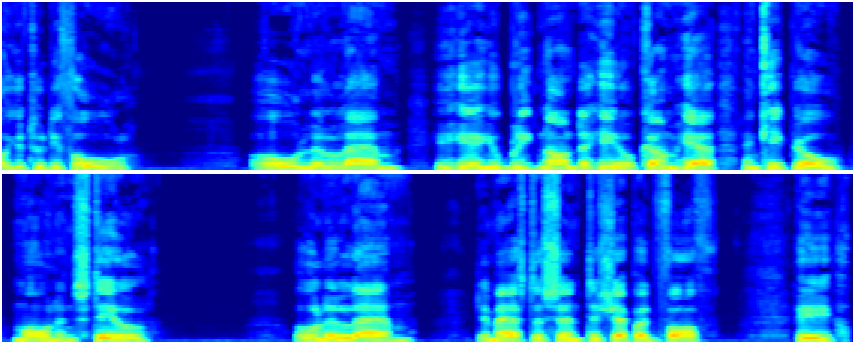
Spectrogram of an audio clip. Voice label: hymn, humour and dialect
